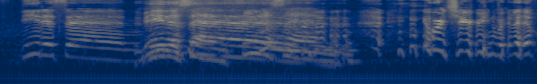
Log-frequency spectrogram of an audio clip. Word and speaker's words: Wiedersehen: Wiedersehen, if we're saying it right. Wiedersehen, yes. I love the spelling. I would never be able to spell it before because I never even thought about it.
